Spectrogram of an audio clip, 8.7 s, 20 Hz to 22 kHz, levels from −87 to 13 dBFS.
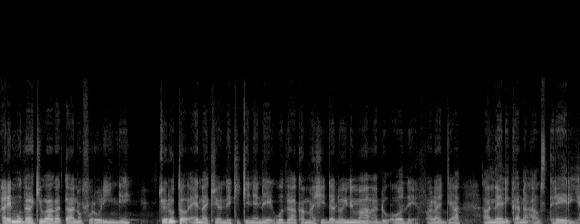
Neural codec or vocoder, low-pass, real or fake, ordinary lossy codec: codec, 32 kHz, 1.9 kbps, SNAC; 14.4 kHz; fake; none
